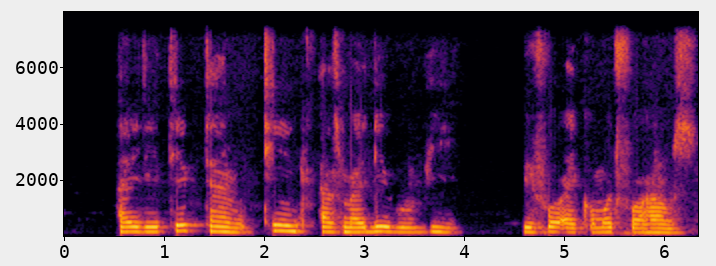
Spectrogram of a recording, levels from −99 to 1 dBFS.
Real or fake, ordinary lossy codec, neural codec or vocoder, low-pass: real; none; none; 7.2 kHz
